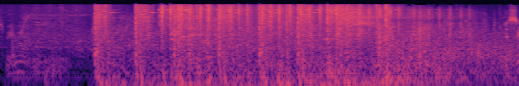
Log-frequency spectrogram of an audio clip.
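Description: A rifle fires single loud shots.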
